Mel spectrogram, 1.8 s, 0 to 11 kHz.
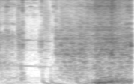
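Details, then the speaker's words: Big Ford V8 van, sat all winter with low battery, jump-started with NOCO Genius GB70 booster in cold: short crank, then catches at once into steady run; normal start. "yeah there we go whoo yeah that was easy i didn't have to drag the jar out and run a chord or nothing"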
